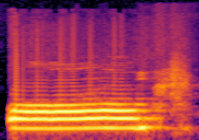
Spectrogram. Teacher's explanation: इसको बोलने में अधिक समय लगता है। यानी तीन मात्रा के बराबर समय लगता है। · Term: त्रिमात्रिक स्वर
